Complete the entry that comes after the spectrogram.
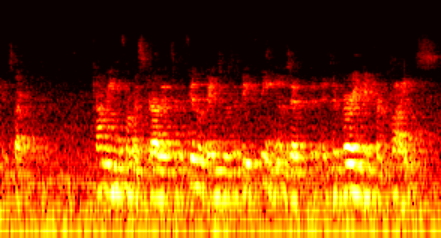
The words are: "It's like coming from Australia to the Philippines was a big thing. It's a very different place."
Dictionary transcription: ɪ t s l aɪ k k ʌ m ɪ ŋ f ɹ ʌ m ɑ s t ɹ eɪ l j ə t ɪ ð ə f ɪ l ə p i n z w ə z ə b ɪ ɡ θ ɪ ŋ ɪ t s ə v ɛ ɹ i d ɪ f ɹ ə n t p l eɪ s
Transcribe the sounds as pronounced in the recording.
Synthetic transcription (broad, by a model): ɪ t s l aɪ k k ʌ m ɪ ŋ f ɹ ʌ m ɑ s t ɹ eɪ l j ə t ɪ ð ə f ɪ l ə p i n z w ə z ə b ɪ ɡ θ ɪ ŋ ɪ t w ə v ɛ ɹ i d ɪ f ɹ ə n p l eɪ s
